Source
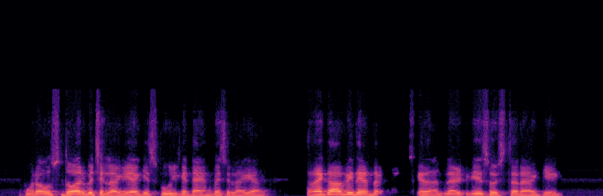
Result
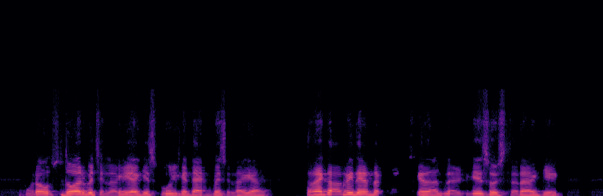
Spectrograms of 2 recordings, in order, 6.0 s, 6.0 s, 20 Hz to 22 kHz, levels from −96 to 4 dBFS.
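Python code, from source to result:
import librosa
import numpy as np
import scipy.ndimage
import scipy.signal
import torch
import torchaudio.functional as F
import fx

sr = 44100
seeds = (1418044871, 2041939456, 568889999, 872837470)

y = fx.step_gate(x, sr, bpm=127, pattern='xx.x.xxx..xxx.x', floor_db=-12.0, edge_ms=4.5)
y = F.gain(torch.from_numpy(y), -8.0).numpy()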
